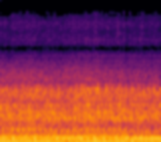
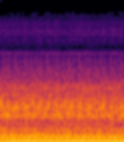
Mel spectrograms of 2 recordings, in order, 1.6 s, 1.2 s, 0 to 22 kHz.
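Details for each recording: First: Mercedes 190SL with rebuilt worn Solex 44PHH carburetors (no machining), fully cold start after priming and a little choke: steady even low idle, no misses; idle expected to rise as carbs heat; normal cold idle. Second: Mercedes 190SL with rebuilt Solex 44PHH carbs, worn throats and badly bushed throttle shafts, at water temperature: steady fast idle about 1250-1300 RPM, otherwise smooth; excess air from wear; high idle from worn carburetors.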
